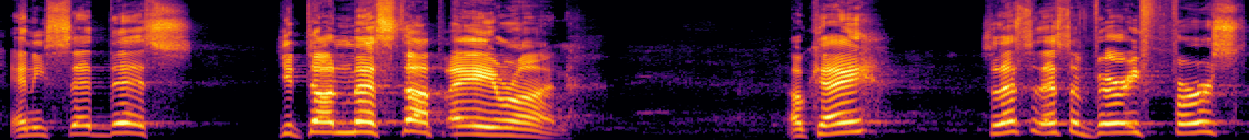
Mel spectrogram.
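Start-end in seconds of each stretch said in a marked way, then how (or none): 1.7-3.5 loud, exasperated scolding, drawn out; mad Moses. Retold or imitated. Moses scolding Aaron over the golden calf, hammed-up anger. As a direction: bark it at Aaron like a furious brother. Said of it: "he got really mad".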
